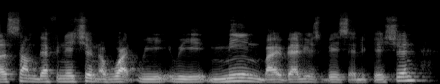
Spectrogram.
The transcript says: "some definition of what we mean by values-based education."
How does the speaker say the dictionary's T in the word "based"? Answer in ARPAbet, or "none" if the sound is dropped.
none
